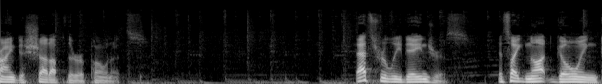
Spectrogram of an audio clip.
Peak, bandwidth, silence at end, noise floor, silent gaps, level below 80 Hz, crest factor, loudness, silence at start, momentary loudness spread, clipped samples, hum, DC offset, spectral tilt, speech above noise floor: -2 dBFS; 12.5 kHz; 0 s; -47 dBFS; none; -44 dBFS; 18 dB; -18 LUFS; 0 s; 16 LU; under 0.1%; none; under 0.1%; -7.5 dB/octave; 30 dB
